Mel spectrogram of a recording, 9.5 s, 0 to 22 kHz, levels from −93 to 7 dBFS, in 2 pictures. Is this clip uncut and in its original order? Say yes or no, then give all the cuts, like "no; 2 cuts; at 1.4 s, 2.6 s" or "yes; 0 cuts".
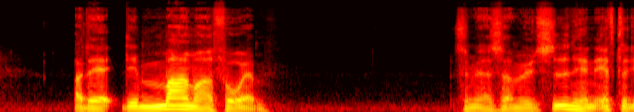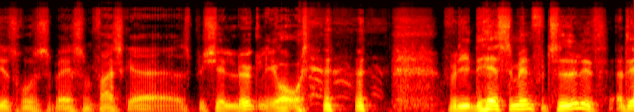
yes; 0 cuts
